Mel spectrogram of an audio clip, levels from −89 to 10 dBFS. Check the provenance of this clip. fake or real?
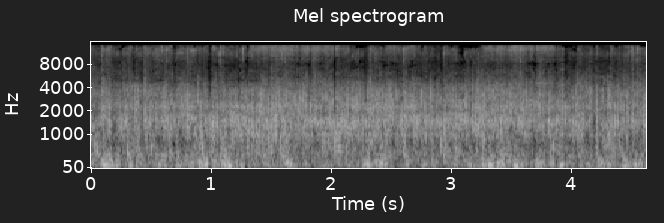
real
